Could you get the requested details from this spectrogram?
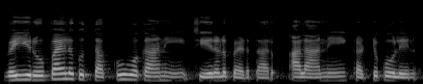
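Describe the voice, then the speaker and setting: A woman's voice: on the low side, fairly even intonation, normal speed, mellow, smooth, lightly acted. A woman voicing an irritable middle-aged housewife who complains sharply and peevishly.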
